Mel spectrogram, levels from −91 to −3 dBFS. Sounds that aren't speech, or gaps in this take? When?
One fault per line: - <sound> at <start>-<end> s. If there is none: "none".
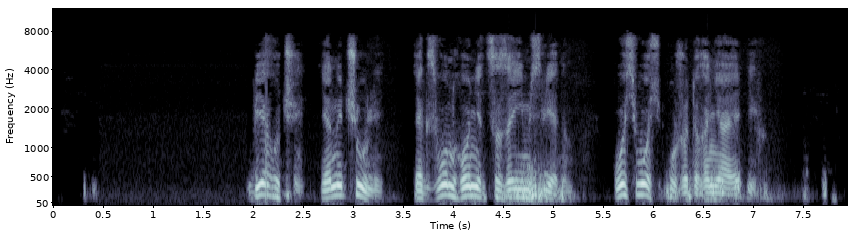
none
